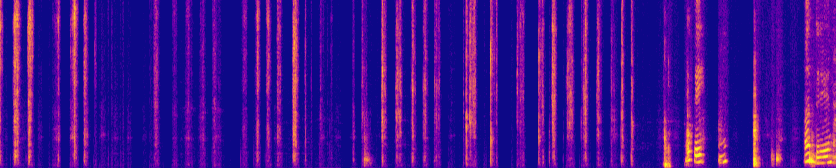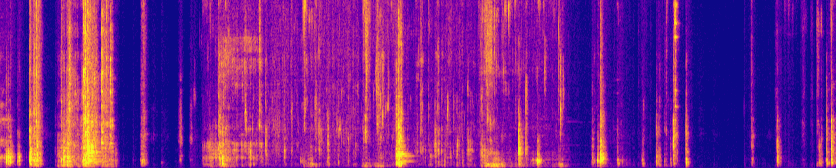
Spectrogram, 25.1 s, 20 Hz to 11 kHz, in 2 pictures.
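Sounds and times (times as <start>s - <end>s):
tap water running: 15.6s - 21.0s.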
